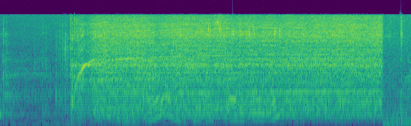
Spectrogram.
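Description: Electric hand mixer beating rose petal cupcake batter, a loud steady whirring drone that starts abruptly, runs for about four seconds and then cuts off.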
